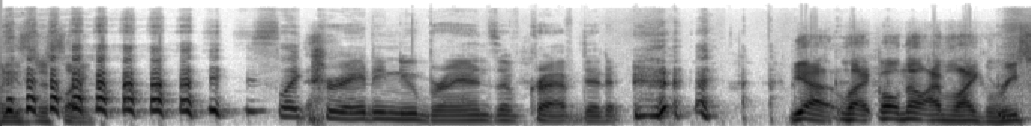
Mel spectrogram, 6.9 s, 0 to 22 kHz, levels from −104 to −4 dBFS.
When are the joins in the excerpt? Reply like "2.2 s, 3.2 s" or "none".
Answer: none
